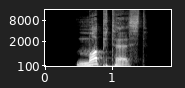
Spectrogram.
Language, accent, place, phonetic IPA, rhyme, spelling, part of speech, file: German, Germany, Berlin, [ˈmɔptəst], -ɔptəst, mopptest, verb, De-mopptest.ogg
- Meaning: inflection of moppen: 1. second-person singular preterite 2. second-person singular subjunctive II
